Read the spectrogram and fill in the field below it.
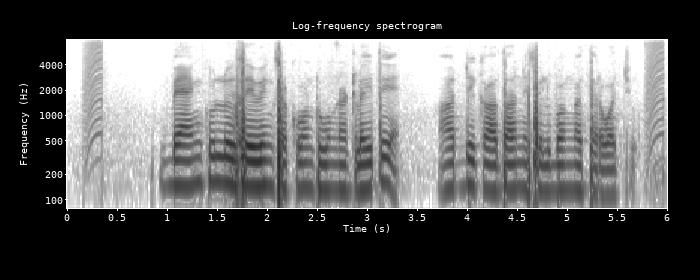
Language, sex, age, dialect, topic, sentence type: Telugu, male, 18-24, Central/Coastal, banking, statement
